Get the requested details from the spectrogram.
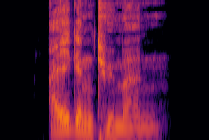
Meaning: dative plural of Eigentum
- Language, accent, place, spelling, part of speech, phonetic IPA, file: German, Germany, Berlin, Eigentümern, noun, [ˈaɪ̯ɡəntyːmɐn], De-Eigentümern.ogg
